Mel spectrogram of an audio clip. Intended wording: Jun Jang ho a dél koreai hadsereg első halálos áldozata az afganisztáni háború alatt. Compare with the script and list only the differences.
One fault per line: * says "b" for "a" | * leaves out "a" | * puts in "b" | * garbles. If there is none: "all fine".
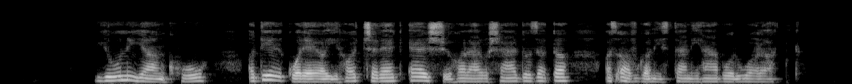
all fine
